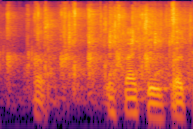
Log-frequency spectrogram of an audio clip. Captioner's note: audience applauding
